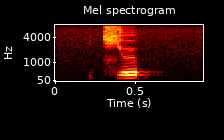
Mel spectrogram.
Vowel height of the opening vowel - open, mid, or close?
mid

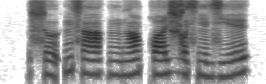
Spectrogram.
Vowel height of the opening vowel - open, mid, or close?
mid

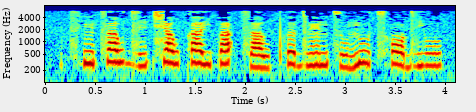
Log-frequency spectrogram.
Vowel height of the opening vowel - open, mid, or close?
close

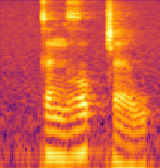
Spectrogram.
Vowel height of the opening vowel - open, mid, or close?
mid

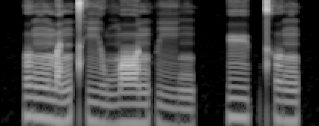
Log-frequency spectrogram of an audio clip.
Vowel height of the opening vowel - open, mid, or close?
close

